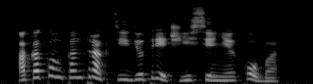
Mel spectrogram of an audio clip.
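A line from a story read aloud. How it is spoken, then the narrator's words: Angry interruption, stressed name. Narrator (Russian): прервал Биана, зло хмыкнув и голосом выделяя мое имя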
